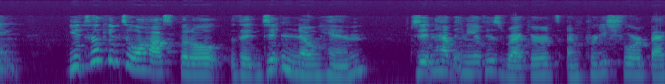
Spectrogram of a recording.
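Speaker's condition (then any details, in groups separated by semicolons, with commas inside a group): No condition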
